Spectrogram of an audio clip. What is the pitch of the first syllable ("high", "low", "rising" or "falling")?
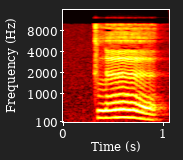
falling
